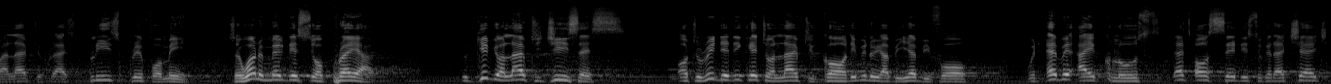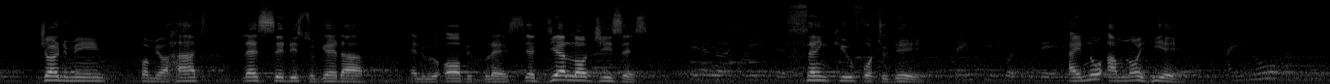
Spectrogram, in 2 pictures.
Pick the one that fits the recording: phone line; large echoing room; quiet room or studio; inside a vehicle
large echoing room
